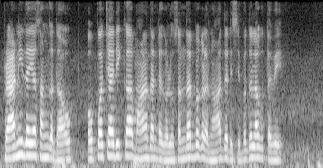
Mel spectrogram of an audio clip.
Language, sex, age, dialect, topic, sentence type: Kannada, female, 41-45, Coastal/Dakshin, agriculture, statement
